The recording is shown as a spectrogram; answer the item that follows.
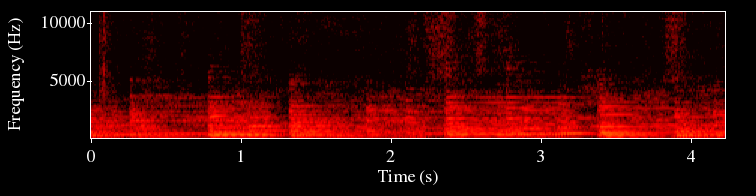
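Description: Piano playing a slow hymn-like tune in full chords, about two chords a second, each ringing and fading before the next is struck.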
